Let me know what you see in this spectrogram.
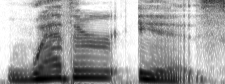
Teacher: Notice how weather is kind of links together.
